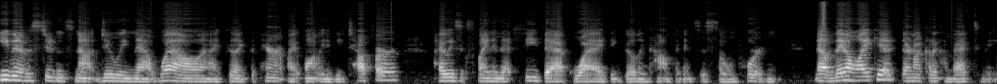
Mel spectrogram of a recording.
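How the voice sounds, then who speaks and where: A woman with a very deep, low pitch and vocal fry speaks at a very fast pace. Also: ordinary pitch variation. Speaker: online English teacher. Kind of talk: vlog tips talk. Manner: calm.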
